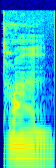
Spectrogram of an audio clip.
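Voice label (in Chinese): "tong4" Chinese; Cours de Chinois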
